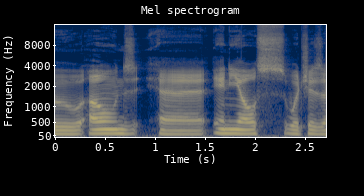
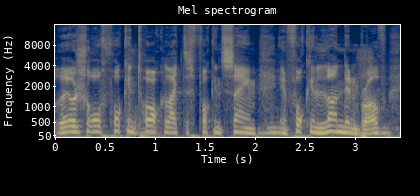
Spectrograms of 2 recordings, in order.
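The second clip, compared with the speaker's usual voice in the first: loud, high London British accent; 5 semitones higher, 3 dB louder than usual. Shown as a demonstration. Friend mocking how Londoners talk, in a British accent. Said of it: "unless I do my British accent".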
